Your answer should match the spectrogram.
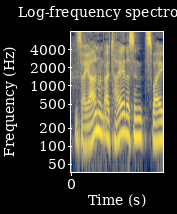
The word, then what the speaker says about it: Sayan: Du hast zum Beispiel mal im Alleingang die Gebirgszüge des Sayan, wird Sayan ausgesprochen? Sayan, ja.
